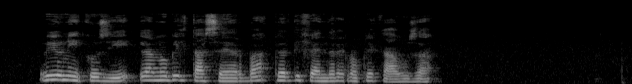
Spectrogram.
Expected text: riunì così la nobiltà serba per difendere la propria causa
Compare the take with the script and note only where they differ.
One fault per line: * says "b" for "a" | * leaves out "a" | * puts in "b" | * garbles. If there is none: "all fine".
* leaves out "la"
